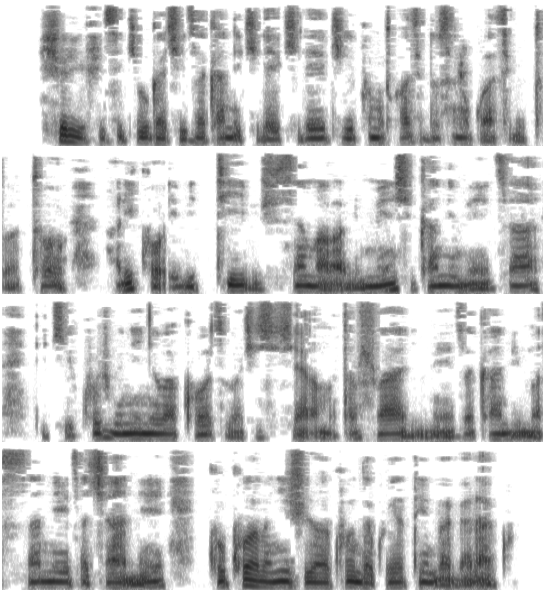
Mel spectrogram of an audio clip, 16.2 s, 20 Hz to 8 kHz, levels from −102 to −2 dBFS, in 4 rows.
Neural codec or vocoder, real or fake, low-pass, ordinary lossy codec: codec, 16 kHz, 8 kbps, FreqCodec, larger model; fake; 7.2 kHz; MP3, 32 kbps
